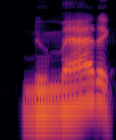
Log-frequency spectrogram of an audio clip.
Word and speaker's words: pneumatic: We also got into pneumatic craft. The P is silent, even though if the P was silent, why would you even freaking put it there?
